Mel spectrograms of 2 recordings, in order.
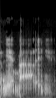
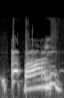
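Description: First: Slow, giggling gloat; laughing taunt. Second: Drawn-out taunt. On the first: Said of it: "repeats the taunt laughing". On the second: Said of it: "repeats the taunt drawn out". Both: Pretend.

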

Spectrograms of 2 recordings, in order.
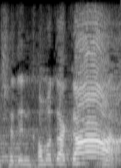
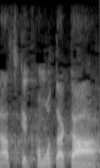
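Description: First: Much louder, higher shouted question; shouted full out, ending in a fall. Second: Said in the usual way. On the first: Acted. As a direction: bellow the question to the crowd. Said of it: "আওয়াজ করে বলেন". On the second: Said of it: "আল্লাহ চিৎকার দিয়ে বলবেন".

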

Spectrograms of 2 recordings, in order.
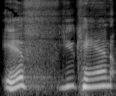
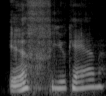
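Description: First: "If you can" louder, higher, very slow, "can" rising; emphatic echo. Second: Slow, quiet disbelieving "If you can?" with a rising end; incredulous question. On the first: Jesus throwing the father's words back, loud and slow. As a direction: hammer each word of "If you can". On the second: Jesus questioning the father's doubt, quiet and incredulous. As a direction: echo his doubt back softly, drawn out. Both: Retold or imitated. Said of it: "I just imagine Jesus is looking around like".

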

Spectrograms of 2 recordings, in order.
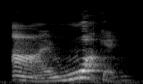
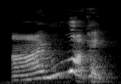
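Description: First: Loud, slow, grudging reply; grumpy storybook bird forced to answer. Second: Loud, high, irritated snap; exasperated storybook bird; snapping. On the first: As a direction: stretch it out in a grumble. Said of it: "he was grumpy". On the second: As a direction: snap it back at a nosy friend. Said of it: "snapped Bird". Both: A narrator's reading.

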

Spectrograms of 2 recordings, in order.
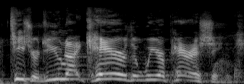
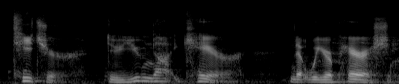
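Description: First: Higher, louder panicked plea; frantic disciples pleading in a storm. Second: Calm reading. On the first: Acted. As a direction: cry out in panic to your teacher. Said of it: "you can just hear the panic in their voices". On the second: Shown as a demonstration. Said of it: "I doubt that it came across like that".

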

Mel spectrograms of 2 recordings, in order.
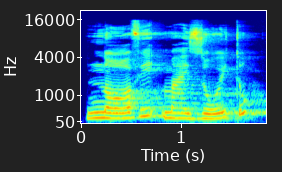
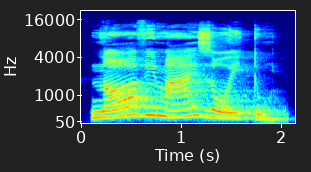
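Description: First: Said in the usual way. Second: Nove mais oito drawn out slowly; teacher dictating the sum slowly; slow dictation. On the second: Shown as a demonstration. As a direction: read the sum out word by word.

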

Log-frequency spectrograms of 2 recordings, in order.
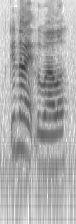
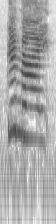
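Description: First: Said in the usual way. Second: High, bright-pitched character farewell; cheery Luella. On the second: A narrator's reading. Luella saying good night to Norton, cheery and high.

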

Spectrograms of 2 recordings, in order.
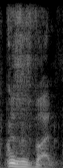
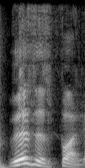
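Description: First: Said in the usual way. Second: Louder, higher burst of real fun; excited. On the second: Real, not acted. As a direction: punch it out with real delight. Repeats phrase, second time louder.

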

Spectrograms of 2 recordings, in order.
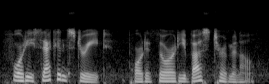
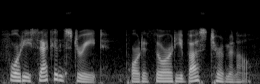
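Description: The two takes are said the same way.

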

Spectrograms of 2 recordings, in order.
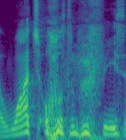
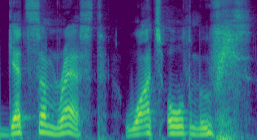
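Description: First: Slow quote broken by a laugh. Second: Slow, loud deadpan doctor advice; slow, firm doctor advice. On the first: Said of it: "the doctor is saying". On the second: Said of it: "there's a doctor that tells Madame Web". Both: Retold or imitated.

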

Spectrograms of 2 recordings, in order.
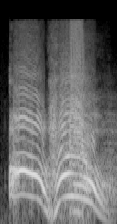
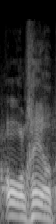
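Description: First: High, loud joyful shout; shouted greeting. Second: Said in the usual way. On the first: Acted. Jesus greets the three women, shouting with joy. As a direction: fling it out like a herald's cry. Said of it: "The Bible says he shouted it". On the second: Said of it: "What he actually said is not".

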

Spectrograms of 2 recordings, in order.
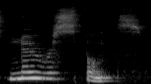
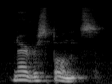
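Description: First: Very slow No response; slow flat letdown. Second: Said in the usual way. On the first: A narrator's reading. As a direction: drag it out, deadpan. Wombat let down.

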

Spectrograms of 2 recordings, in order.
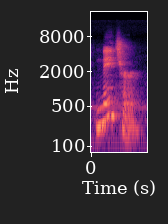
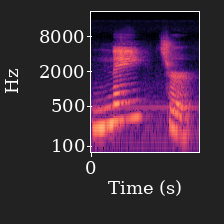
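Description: First: Said in the usual way. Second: "nature" stretched as na, then ture; syllable by syllable. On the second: Shown as a demonstration. Teacher answering a vocabulary question, "nature" drawn out by syllable. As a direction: slowly sound out both halves of "nature". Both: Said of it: "뭐예요?".

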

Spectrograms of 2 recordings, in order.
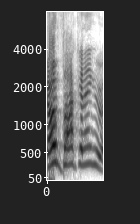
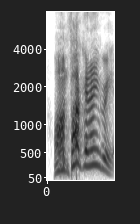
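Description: First: Louder, higher angry burst; shouted denial of being angry; mock angry shout. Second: Mock angry. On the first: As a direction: bark it back like a riled drunk. Repeated angry quote. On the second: Voicing angry person.

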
